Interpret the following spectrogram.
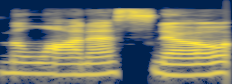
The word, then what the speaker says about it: Millana Sno: and so charming and beautiful her name is milana snow i pronounced that correctly right yes i'm so excited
